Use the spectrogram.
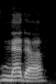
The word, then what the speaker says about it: Netta: thanks good so my so my name is Netta um so think of the card Jetta but with an N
